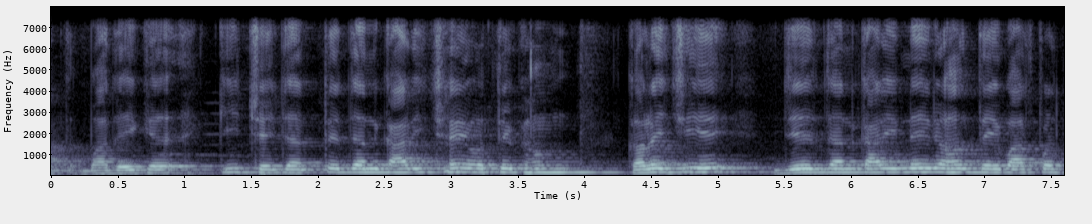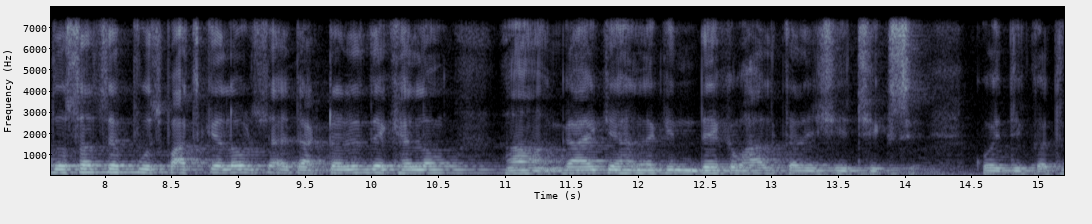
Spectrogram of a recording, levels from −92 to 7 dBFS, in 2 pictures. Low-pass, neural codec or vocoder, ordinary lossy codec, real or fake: 7.2 kHz; none; none; real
